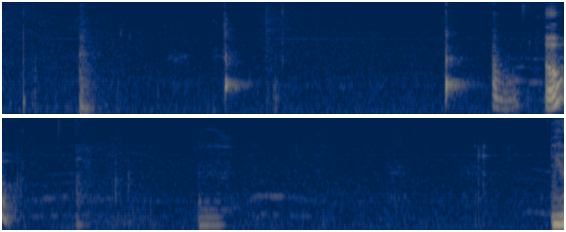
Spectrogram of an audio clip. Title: with Hiccups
